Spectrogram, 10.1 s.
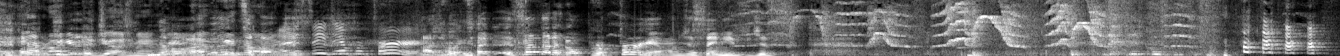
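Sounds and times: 
laughter: 0.0 - 2.2, 8.0 - 10.0
speech: 0.0 - 6.4
dog noise in the studio: 4.4 - 9.2.

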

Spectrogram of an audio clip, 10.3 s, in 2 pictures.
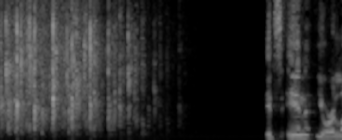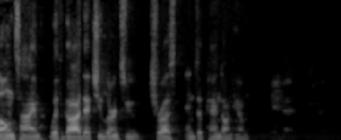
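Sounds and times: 
audience clapping: 0.0 - 2.9
speech: 4.0 - 9.0.

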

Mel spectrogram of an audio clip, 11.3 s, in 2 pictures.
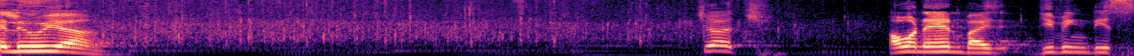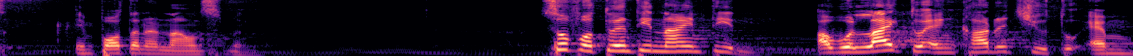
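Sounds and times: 
speech: 0.0 - 0.6, 3.5 - 7.0, 8.4 - 11.3
round of applause: 0.0 - 4.5.

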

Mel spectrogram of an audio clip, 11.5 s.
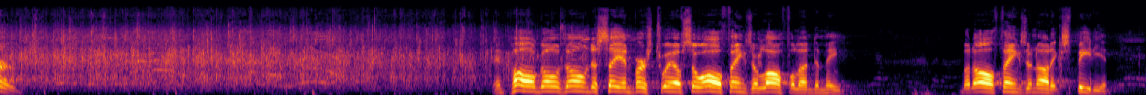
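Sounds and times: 
audience clapping hands: 0.0 - 6.2
speech: 5.0 - 8.5, 9.6 - 11.3.

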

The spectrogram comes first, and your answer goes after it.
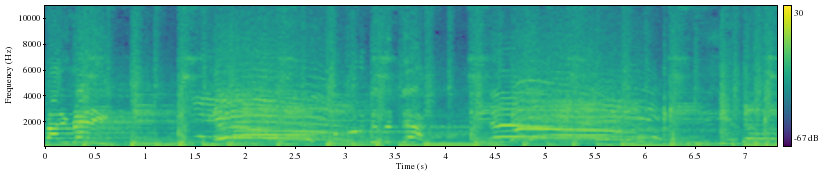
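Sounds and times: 
loud dance track with pounding beat: 0.9 - 7.3
fake crowd whoops and cheers: 1.4 - 3.2, 4.4 - 6.3.

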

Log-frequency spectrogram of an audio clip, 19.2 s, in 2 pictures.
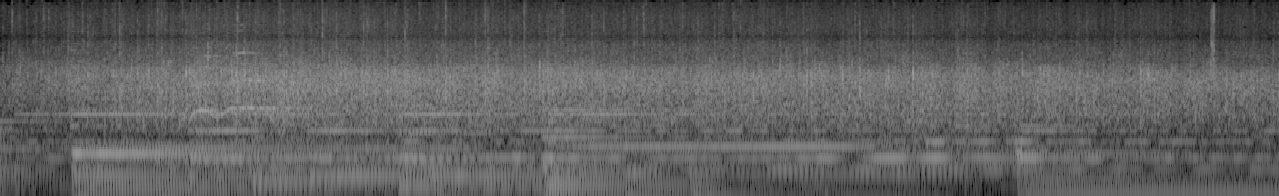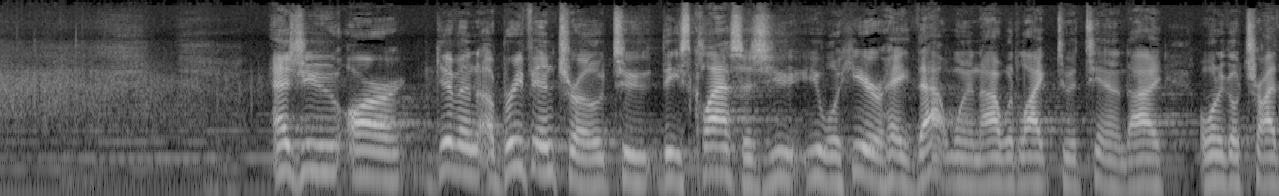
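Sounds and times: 
audience applause: 0.0 - 11.6
speech: 11.7 - 19.1.

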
